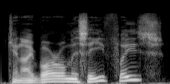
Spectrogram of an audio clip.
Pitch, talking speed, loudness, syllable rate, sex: 135 Hz, 210 wpm, -14 LUFS, 5.8 syllables/s, male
